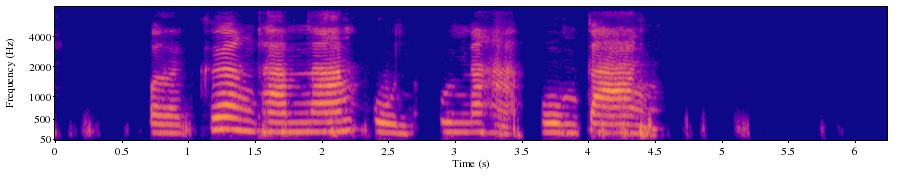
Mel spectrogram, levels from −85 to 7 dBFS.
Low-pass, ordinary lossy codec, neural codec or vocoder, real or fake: 7.2 kHz; none; codec, 44.1 kHz, 7.8 kbps, Pupu-Codec; fake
